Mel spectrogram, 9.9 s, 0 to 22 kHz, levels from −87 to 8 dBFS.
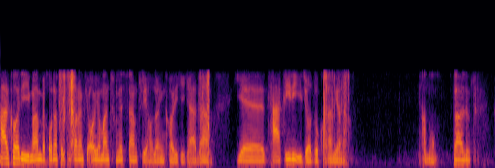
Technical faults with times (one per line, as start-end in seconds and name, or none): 0.00-9.92 AMR narrowband mobile codec
6.42-6.97 cable scratch noise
